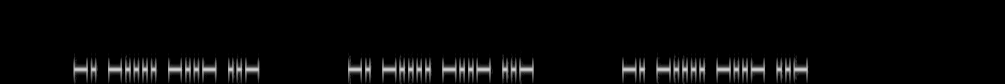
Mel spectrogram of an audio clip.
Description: Morse code, heard as a keyed tone, about 28 wpm, 700 Hz. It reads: N6XU N6XU N6XU
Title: USA Call Signs - 4 Characters - Repeated 3x - 28wpm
